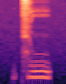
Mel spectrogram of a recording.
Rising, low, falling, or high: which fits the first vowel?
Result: high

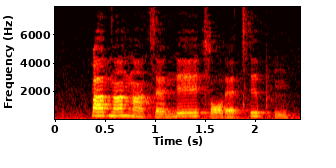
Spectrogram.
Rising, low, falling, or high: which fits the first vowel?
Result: high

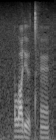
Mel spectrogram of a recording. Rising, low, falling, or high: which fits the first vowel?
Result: high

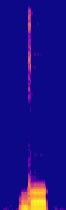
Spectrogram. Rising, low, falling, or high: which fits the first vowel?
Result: high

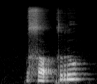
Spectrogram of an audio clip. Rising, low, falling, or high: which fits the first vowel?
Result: low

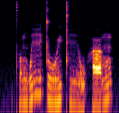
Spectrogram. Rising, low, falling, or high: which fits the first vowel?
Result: low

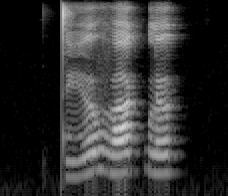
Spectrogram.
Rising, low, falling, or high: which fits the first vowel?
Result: rising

